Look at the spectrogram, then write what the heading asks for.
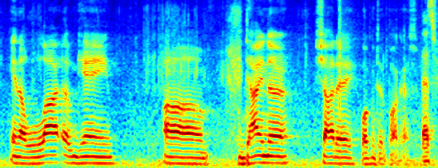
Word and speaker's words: Dinah Sade: Dinah Sade, welcome to the podcast.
